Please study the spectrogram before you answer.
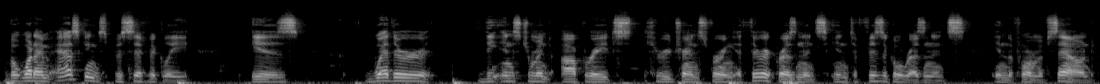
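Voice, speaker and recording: A man playing a tabletop role-playing game, describing his character's actions in a measured, deliberate way. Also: medium pitch, a bit bright, poor audio. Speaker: player.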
